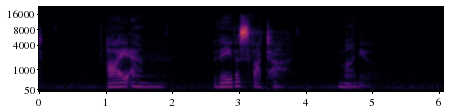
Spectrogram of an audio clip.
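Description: A woman speaks slowly and solemnly into a microphone.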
